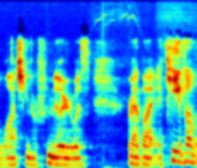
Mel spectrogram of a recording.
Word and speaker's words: Akiva: I'm sure most people watching are familiar with Rabbi Akiva, once again spelled with a B-A at the end, but pronounced with a V.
